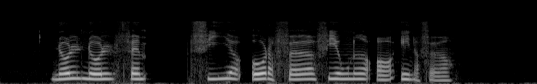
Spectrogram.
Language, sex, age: Danish, female, 40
